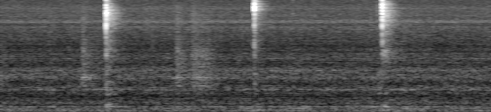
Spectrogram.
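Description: Pliers click sharply against a metal part.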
